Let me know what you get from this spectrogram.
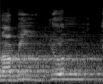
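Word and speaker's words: نبيّ: নবী শব্দের একটি উচ্চারণ হলো নবিয়্যুন, এর অর্থ হলো যে কোনো নবী।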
